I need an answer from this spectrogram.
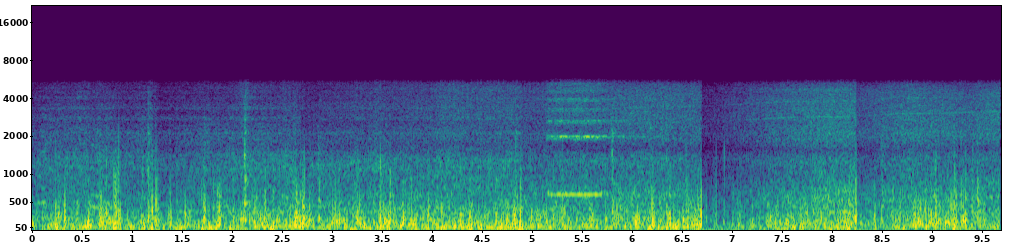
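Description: Regionova diesel railcar running along the track, wheels rumbling and clicking over the rails with wind at the open window. A short horn blast sounds about five seconds in, and the running noise dips for a second or so around seven seconds in.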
